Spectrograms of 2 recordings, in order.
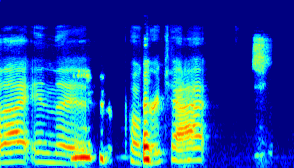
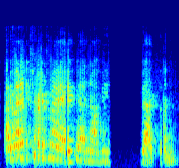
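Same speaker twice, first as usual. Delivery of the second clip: garbled robotic mic sound; 6 dB quieter, much faster than usual. Real, not acted. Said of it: "it's definitely on your end".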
